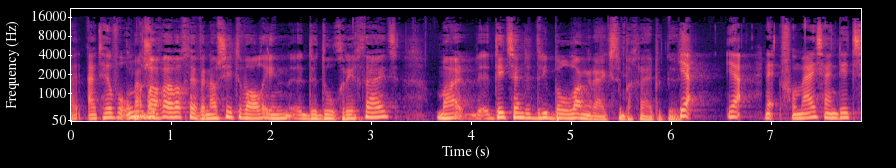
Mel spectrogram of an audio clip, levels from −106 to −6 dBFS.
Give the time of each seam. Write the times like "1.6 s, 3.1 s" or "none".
6.9 s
